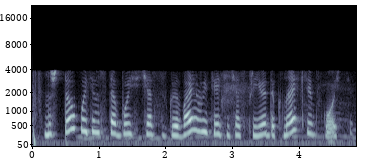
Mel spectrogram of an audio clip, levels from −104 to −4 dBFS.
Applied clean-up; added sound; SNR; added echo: none; none; none; none.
